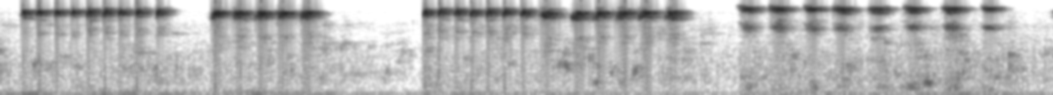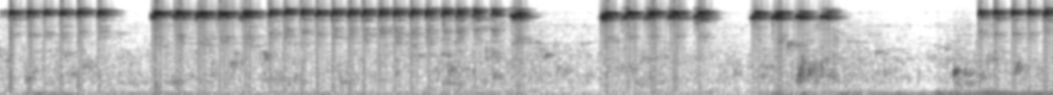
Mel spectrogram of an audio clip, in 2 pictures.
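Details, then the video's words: High, rapid trills of a sunbird from a master recording for songbird training, in bursts with short gaps. A slower series of separate two-toned chirps falls midway. "MASTERAN BURUNG KOLIBRI"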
